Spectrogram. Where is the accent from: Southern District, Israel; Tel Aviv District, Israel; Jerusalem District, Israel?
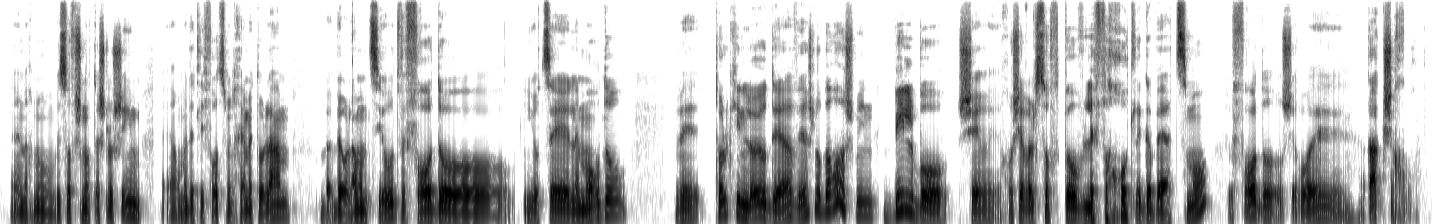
Jerusalem District, Israel; Jerusalem; now in Ramat Gan, Israel; אני ירושלמי במקור, גר ברמת גן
